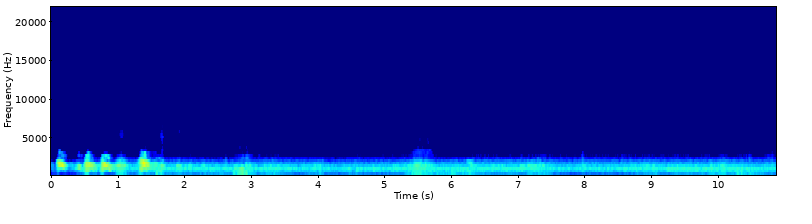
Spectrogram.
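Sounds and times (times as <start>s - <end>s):
small dog yipping: 0.0s - 1.6s
outdoor hum: 0.0s - 10.8s.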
